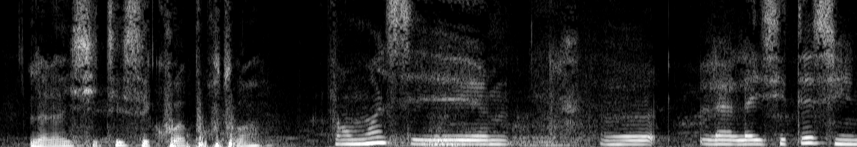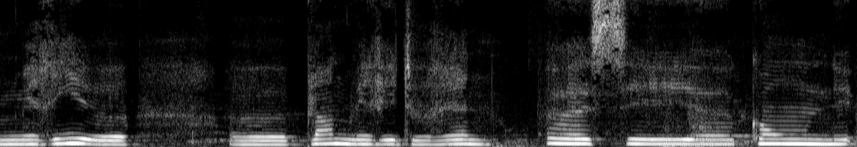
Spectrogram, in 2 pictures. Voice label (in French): micro trottoir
